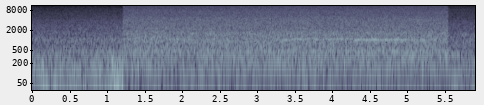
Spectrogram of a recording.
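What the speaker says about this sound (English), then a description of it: "I can hear the mix of the fountain and the Korean karaoke behind me" Steady broadband splashing of a fountain fills the scene continuously at Montreal's Old Port; faint Korean karaoke music with a sustained tone sits far behind it.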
